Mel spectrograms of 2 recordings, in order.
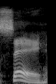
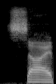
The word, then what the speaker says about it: Say: to say it, but the French say Fazıl say, as I guess English people would too. So I guess this is one of those cases where you can choose your pronunciation. I'll pick Sai because he's Turkish, and I just want to stick with his the way he grew up hearing his name.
